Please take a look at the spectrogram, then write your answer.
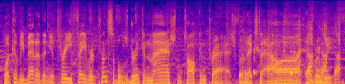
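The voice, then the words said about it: Slight Southern twang. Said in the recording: “That might work better with a slight southern twang. ... Better!”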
